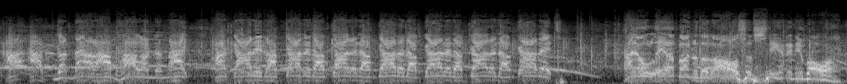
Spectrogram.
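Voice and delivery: full-force preaching. Real, not acted. Preacher living under the laws of Jesus, jubilant shout. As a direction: build to a roaring, stretched-out declaration.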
